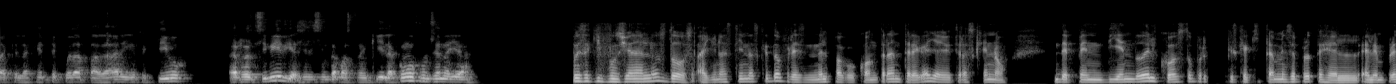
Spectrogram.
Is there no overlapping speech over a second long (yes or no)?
yes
